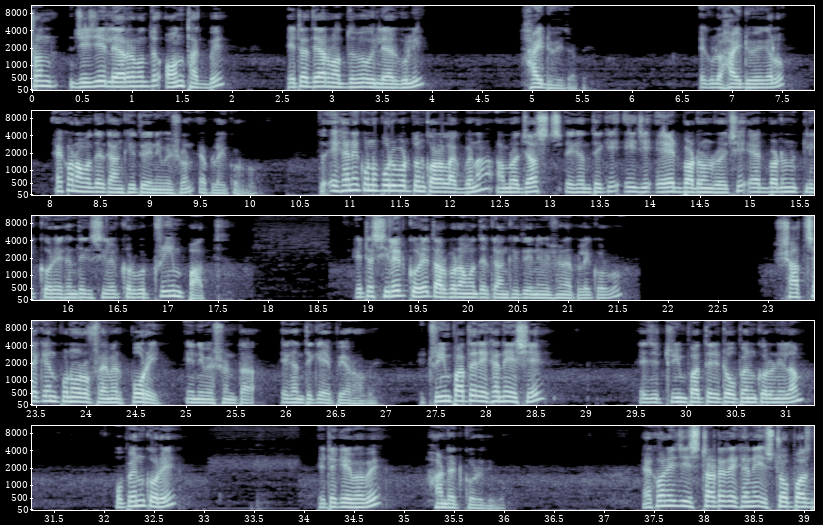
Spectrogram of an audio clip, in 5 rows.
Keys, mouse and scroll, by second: 3.4 click, 4.8 scroll up 1, 7.8 scroll up 1, 10.4 click, 10.6 ctrl+z, 11.3-12.1 scroll up 1, 15.1 click, 17.5-18.1 scroll down 1, 18.1-18.7 scroll up 1, 20.0-25.2 drag, 26.0 scroll up 1, 26.2 click, 27.4-28.2 scroll down 1, 30.0 click, 33.8 click.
